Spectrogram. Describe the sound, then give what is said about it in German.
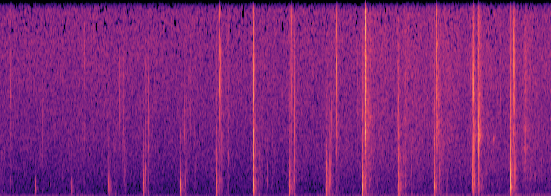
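Steady footsteps approach at an even walking pace, starting soft and growing louder with each step, about fifteen in all, with no voices, as a person walks in through an opened door. “Tür. Einfach aufmachen. Ja, weitergehen.”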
